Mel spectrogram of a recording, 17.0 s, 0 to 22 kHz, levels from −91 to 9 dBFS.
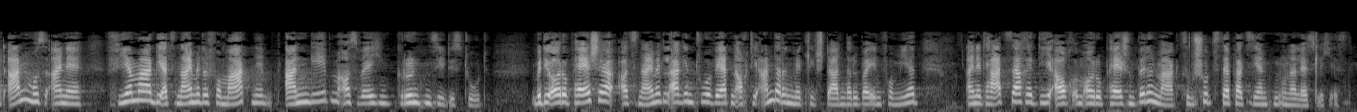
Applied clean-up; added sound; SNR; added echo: none; none; none; none.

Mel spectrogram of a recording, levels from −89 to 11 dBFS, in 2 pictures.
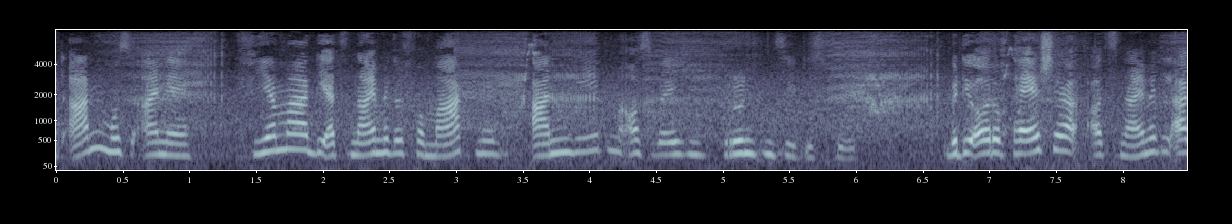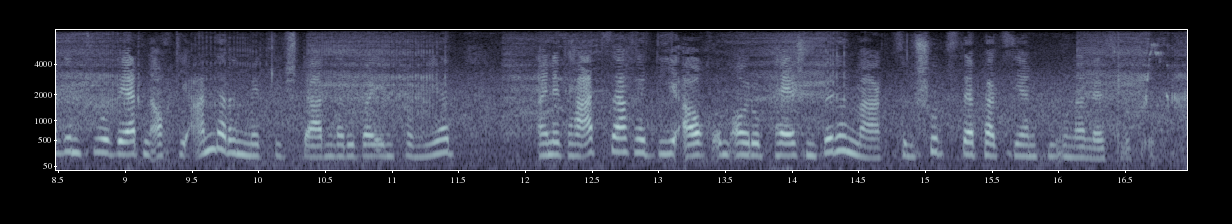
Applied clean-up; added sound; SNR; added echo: none; Wind; 11 dB; none.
